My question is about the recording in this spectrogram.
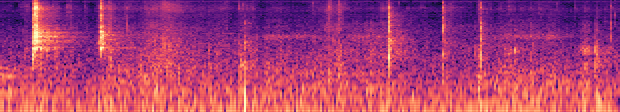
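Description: Canvas tractor-cab tarp being pressed and fitted by hand onto its frame: a few light clicks and soft rustles. The loudest click comes about a third of a second in.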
